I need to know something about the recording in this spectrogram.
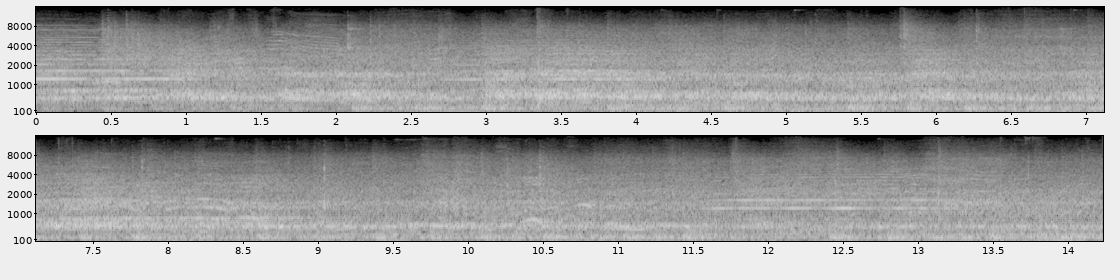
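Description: A crowd cheers and chatters steadily in a large echoing arena.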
